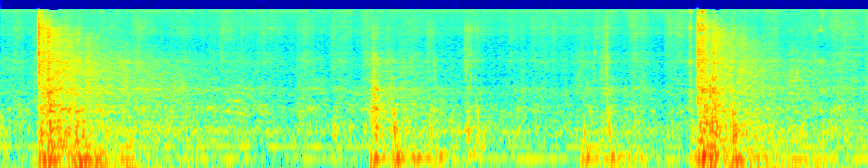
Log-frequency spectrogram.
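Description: A rifle fires loud shots that echo through the forest.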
